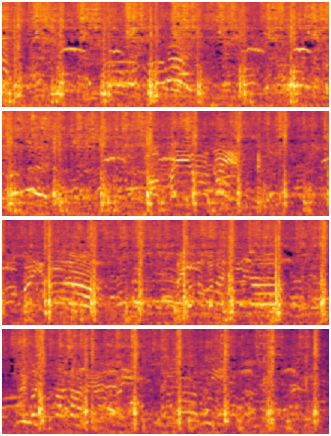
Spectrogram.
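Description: A crowd of men chants loudly in rhythm outdoors.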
